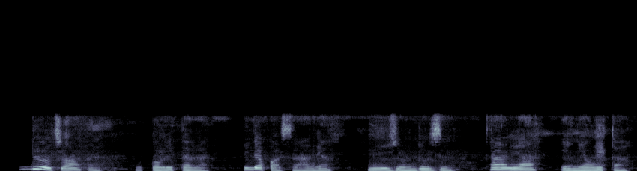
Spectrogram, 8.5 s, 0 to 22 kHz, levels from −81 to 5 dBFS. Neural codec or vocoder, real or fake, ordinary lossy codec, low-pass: codec, 16 kHz in and 24 kHz out, 1.1 kbps, FireRedTTS-2 codec; fake; none; 7.2 kHz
